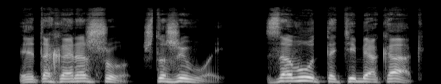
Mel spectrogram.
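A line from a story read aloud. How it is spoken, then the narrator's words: Deafening bark. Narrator (Russian): он вдруг оглушительно рявкнул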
